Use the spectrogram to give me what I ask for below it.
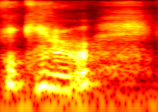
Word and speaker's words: cacao: or four cacao beans sorry it's pronounced cacao cow beans a year oh how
